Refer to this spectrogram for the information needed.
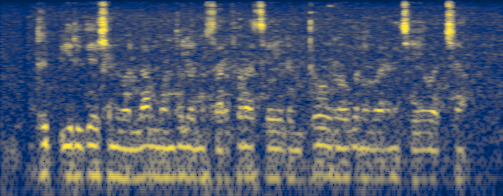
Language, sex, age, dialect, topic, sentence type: Telugu, male, 18-24, Southern, agriculture, question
